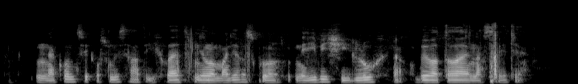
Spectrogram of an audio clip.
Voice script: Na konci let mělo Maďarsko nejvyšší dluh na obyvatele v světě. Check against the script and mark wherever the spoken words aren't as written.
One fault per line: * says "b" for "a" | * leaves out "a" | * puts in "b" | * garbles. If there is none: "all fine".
* puts in "osmdesátých"
* says "na" for "v"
